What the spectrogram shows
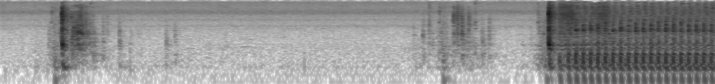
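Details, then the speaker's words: Old Yamaha Vixion fuel-injected single started with the battery removed and the capacitor bank fitted: quiet handling sounds, then it fires and settles into a steady, even putter about three beats a second; runs normally without a battery, provided the regulator/rectifier is good. "Ya, motor masih bisa menyala ya. Nah speedometer pun masih bisa nyalain. Artinya tanpa aki pun motor masih bisa nyala ya, dengan catatan kiprop masih bagus."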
